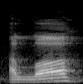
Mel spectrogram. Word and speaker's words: الله: هتبقى هو واخد بالك الكلمه دي بتكتب بخلاف ما تنطق يعني انت لما تنطقها بتقول ايه الله يعني لم الف ومع ذلك هي بتكتب ايه لام لام مش كده ولا ايه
